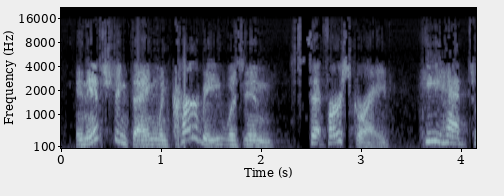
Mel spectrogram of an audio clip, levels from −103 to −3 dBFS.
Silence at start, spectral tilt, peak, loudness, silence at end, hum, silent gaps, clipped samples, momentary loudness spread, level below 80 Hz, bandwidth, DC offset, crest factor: 0.15 s; -4 dB/octave; -18 dBFS; -36 LUFS; 0 s; none; none; under 0.1%; 10 LU; -68 dBFS; 16 kHz; under 0.1%; 20 dB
